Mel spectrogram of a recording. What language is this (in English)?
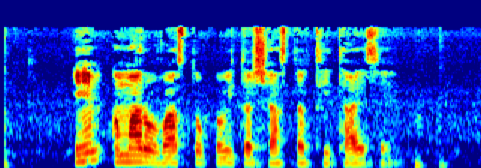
Kachi Koli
